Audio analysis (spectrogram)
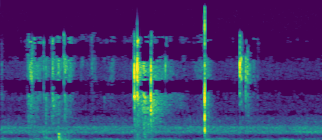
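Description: A solid striped pink-and-white soap bar held in hand is scored and cut into cubes with a small metal blade. Five sharp, irregular clicks and snaps of the blade biting through the soap sound over a low, steady background rumble, each fading quickly.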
